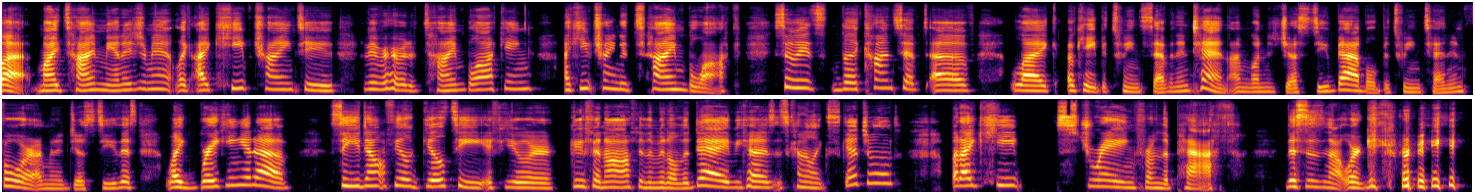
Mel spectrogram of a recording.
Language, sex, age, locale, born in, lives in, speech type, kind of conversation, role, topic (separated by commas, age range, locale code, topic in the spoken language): English, female, 50-54, en-US, United States, United States, conversation, unstructured, none, What small habit really changed your daily routine?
